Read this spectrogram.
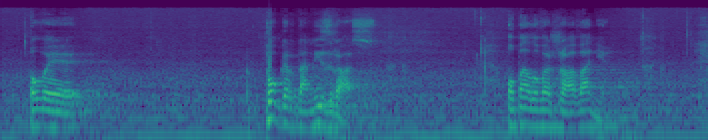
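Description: A middle-aged man speaks calmly into a microphone in short bursts.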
